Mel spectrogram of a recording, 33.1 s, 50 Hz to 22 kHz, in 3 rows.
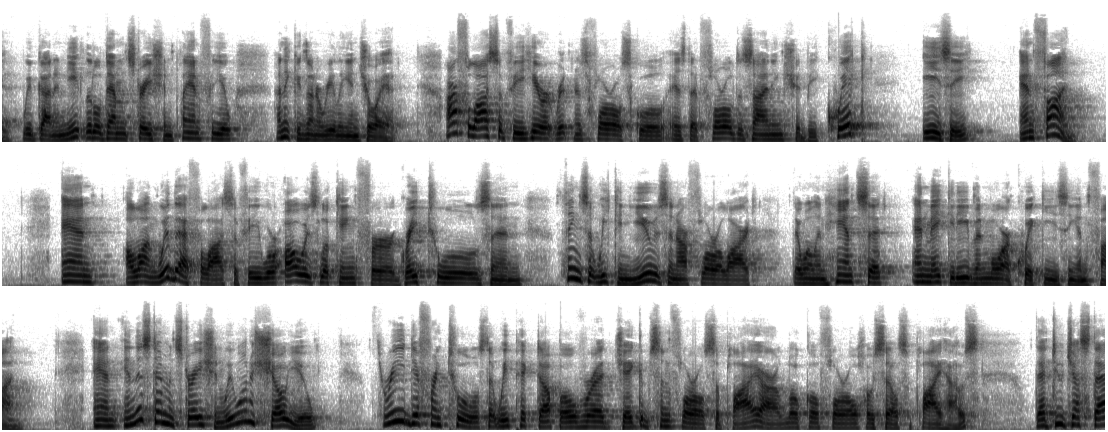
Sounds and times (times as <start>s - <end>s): Speech: 0.0s - 10.9s, 11.6s - 22.4s, 23.0s - 33.1s.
